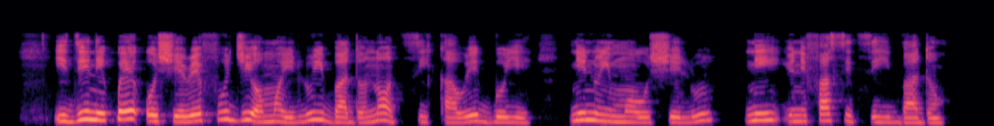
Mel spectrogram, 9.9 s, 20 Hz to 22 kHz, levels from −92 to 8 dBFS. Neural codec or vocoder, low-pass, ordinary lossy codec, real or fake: none; 7.2 kHz; Opus, 64 kbps; real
